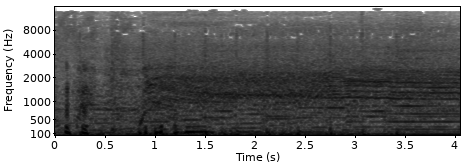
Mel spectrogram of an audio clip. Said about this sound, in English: That wasn't a bad scream.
